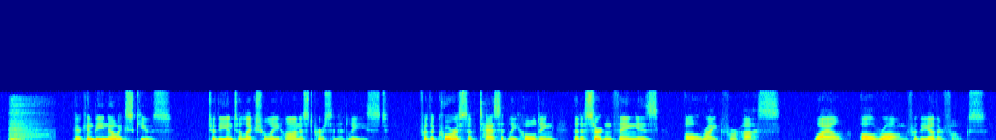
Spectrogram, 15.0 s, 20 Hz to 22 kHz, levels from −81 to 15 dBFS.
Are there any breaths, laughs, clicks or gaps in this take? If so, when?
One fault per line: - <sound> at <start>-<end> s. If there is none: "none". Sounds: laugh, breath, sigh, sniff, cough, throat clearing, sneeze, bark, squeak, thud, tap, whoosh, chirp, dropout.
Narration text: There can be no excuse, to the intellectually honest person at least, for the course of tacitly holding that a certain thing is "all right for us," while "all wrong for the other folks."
- sigh at 0.1-0.9 s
